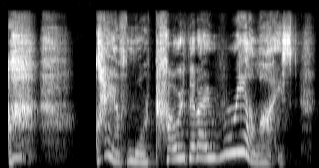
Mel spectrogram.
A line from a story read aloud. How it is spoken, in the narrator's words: laughed Hissyfit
